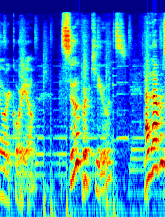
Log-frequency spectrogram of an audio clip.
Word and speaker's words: Oricorio: And, ooh, looks like it's just non-holo rare Oricorio? Or is it possibly Orisorio? I don't know how that C is pronounced. I'm gonna say Oricorio.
